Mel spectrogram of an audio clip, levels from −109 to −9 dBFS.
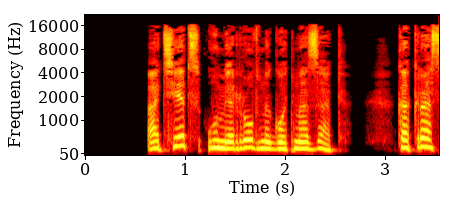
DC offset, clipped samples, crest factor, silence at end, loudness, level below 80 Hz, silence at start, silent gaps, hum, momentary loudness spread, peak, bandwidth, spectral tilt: under 0.1%; under 0.1%; 18 dB; 0 s; -28 LUFS; -80 dBFS; 0.65 s; 2.67-2.80 s; none; 9 LU; -10 dBFS; 17 kHz; -4 dB/octave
